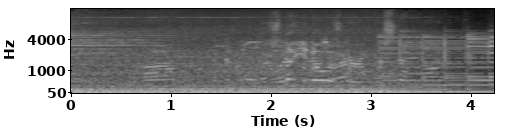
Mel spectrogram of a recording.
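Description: Small boat under way, its outboard motor running with a steady low rumble. About three and a half seconds in, this changes abruptly to guitar music.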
